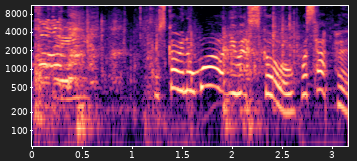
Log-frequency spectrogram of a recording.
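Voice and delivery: startled mother rushing in; alarmed. Acted. Mother alarmed by her child.

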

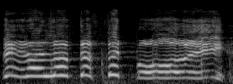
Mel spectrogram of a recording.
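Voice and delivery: high, slow, swooning voice; gushing admirer. Retold or imitated. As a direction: croon it like a lovestruck woman. Reads her gushing reply in voice.

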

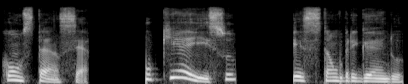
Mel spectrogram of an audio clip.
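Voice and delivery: put-on an aunt shocked to find the girls fighting; understated alarmed outcry; startled cry. A narrator's reading. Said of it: "gritou com espanto".

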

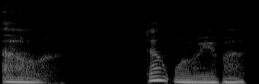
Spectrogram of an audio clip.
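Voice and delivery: usual speaking voice

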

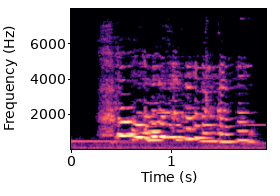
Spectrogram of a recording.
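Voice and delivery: high, broken stressed laugh; a cracked nervous laugh; strained laugh. Acted. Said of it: "That wasn't a laugh".

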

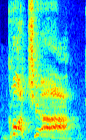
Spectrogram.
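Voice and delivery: long, loud drawn-out crow; triumphant shout. Pretend. Commentator celebrates a kill, shouting in triumph.

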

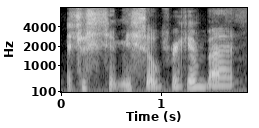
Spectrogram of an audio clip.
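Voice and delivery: choked-up tearful voice breaking upward; crying. Real, not acted. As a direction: voice cracking high through real tears. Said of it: "I'm really sorry for crying".

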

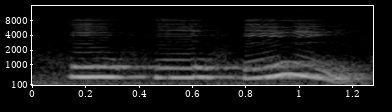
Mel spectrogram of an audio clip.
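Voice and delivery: high, loud hooting; owl hoots. Shown as a demonstration. Reading to a child, hooting like an owl. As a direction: hoot like an owl. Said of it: "like an owl".

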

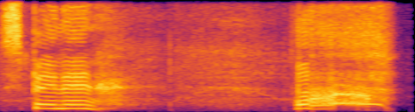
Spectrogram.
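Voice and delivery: panicked. Real, not acted. Losing control on steep slope.

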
